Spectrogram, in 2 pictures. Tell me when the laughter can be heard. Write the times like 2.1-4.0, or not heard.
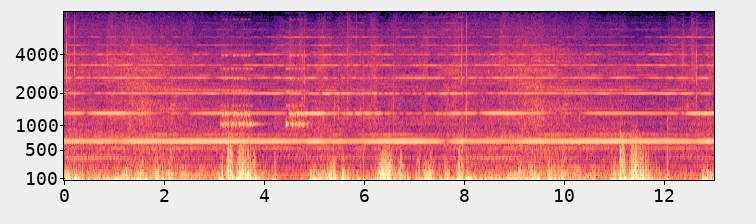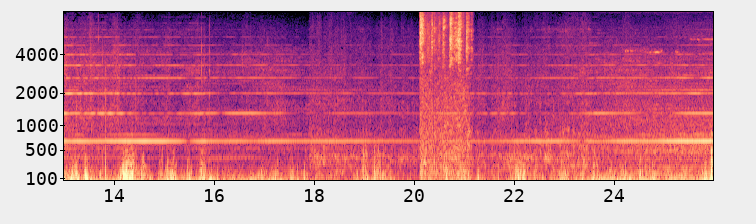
20.1-21.2.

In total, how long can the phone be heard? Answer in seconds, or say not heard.
2 s.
